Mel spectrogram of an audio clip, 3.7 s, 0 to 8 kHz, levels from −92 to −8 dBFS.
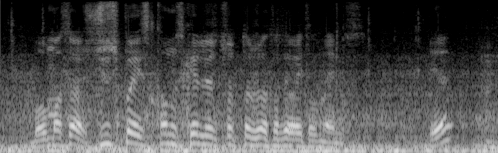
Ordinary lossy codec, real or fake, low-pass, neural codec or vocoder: none; real; none; none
